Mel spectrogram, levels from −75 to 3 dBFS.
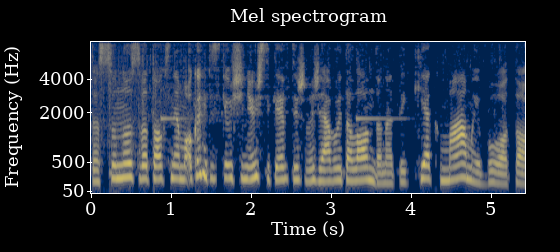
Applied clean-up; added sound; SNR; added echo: classical method spectral subtraction.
